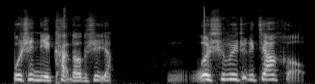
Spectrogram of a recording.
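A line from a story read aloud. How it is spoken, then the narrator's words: Tearful, pleading. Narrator (Chinese): 女人哭着极力向丈夫解释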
